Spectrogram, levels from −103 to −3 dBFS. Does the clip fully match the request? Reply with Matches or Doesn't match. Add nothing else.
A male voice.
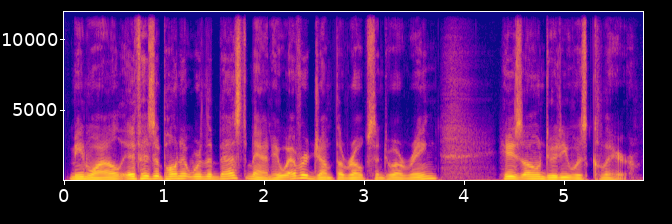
Matches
